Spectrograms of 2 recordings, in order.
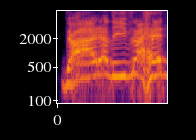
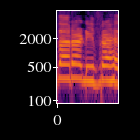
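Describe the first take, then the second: First: It is said drawn out in a mocking tone. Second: It is said in a plain, factual tone. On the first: It ridicules the people being named. "Jeg gjorde sånn her" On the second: It simply states where they come from. "Egentlig skulle jeg jo bare si"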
